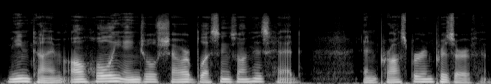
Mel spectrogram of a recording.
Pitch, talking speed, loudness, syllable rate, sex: 110 Hz, 170 wpm, -18 LUFS, 5.5 syllables/s, male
